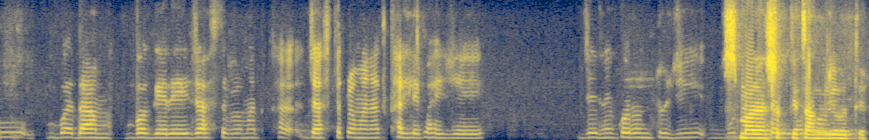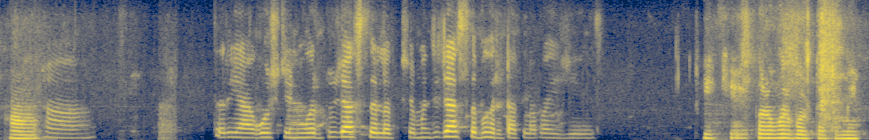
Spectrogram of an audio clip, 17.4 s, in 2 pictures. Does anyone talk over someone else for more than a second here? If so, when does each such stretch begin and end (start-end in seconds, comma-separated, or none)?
7.3-8.5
